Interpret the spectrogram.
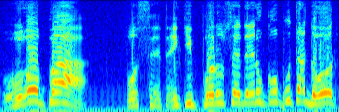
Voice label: NOCD Portuguese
